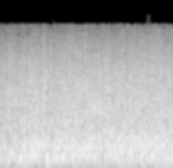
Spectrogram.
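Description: Many members of parliament applauding by thumping on their desks: a dense, steady patter of hand blows.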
